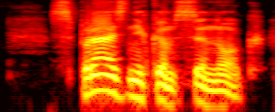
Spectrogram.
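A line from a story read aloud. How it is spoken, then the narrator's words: Old woman's timid trembling voice. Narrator (Russian): дрожащим голосом проговорила старуха, словно робко и боязливо спросила о чем-то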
